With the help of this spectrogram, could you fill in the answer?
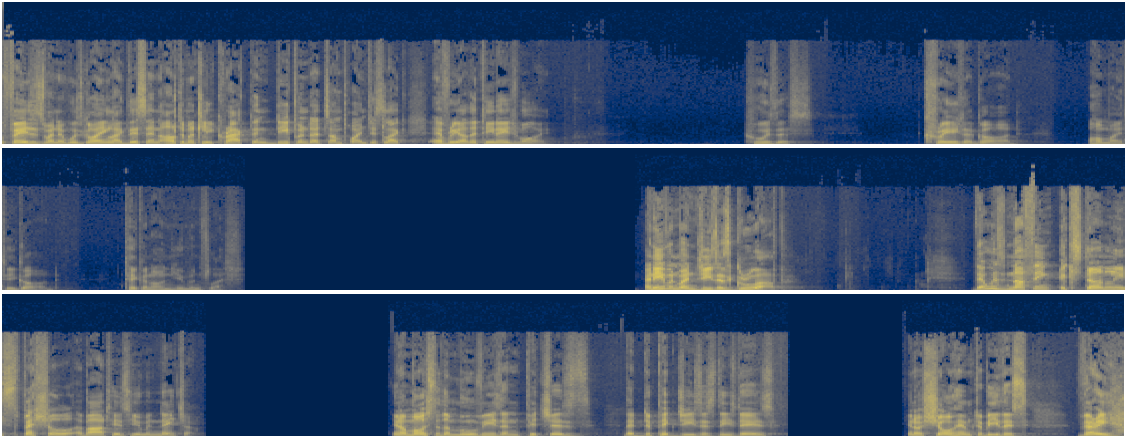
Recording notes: recorded live at Grace Community Bible Church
